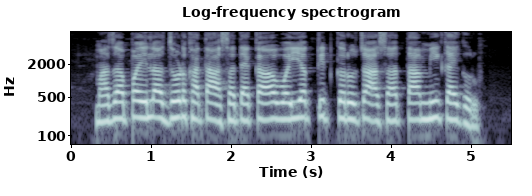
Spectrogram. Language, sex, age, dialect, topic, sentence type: Marathi, male, 31-35, Southern Konkan, banking, question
